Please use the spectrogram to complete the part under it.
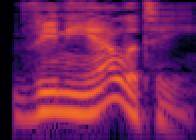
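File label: "veniality", British English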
